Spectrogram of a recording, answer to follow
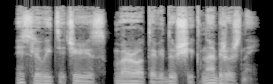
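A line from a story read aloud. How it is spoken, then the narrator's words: Quiet continuation. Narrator (Russian): тихо продолжал Фостер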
